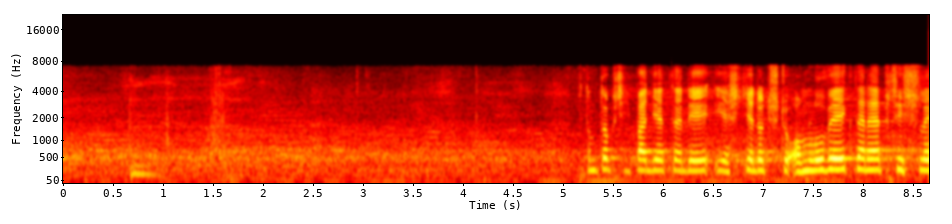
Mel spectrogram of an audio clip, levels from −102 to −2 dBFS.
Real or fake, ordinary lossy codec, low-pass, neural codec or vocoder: real; AAC, 96 kbps; 7.2 kHz; none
